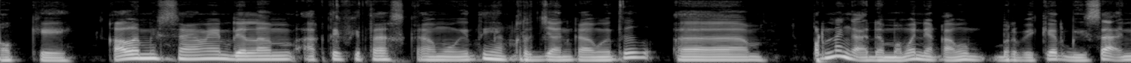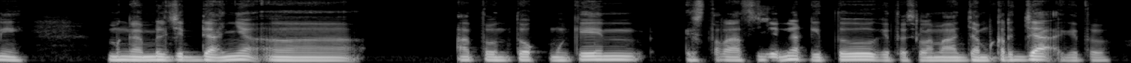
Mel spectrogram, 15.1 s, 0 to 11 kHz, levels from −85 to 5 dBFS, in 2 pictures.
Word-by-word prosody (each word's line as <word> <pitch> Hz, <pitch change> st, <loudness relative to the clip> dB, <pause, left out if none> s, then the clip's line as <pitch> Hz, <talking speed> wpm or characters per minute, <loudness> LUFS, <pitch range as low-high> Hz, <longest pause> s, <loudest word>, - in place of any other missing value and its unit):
Oke. 105 Hz, -3 st, -3 dB, 0.2 s
Kalau 165 Hz, +4 st, +6 dB
misalnya 160 Hz, -1 st, +3 dB
dalam 140 Hz, +1 st, +3 dB
aktivitas 135 Hz, 0 st, -3 dB
kamu, 120 Hz, 0 st, 0 dB
itu 155 Hz, +3 st, +2 dB
yang 135 Hz, -, +3 dB
kerjaan 120 Hz, -2 st, -1 dB
kamu 115 Hz, 0 st, 0 dB
itu, 210 Hz, +3 st, -1 dB, 0.2 s
eee, 115 Hz, -1 st, +2 dB, 0.4 s
pernah 220 Hz, +7 st, +1 dB
nggak 185 Hz, -, +2 dB
ada -, -, +2 dB
momen 130 Hz, +7 st, +2 dB
yang 115 Hz, -, -2 dB
kamu 115 Hz, +2 st, -1 dB
berpikir, 110 Hz, +5 st, -3 dB
bisa 105 Hz, +5 st, -1 dB
nih, 115 Hz, -3 st, -1 dB, 0.6 s
mengambil 120 Hz, 0 st, +4 dB
jedanya, 115 Hz, +2 st, +2 dB
eee, 105 Hz, -2 st, +1 dB, 0.7 s
atau 115 Hz, -1 st, -2 dB
untuk 115 Hz, +1 st, -2 dB
mungkin 130 Hz, +4 st, +1 dB, 0.3 s
istirahat 110 Hz, 0 st, -5 dB
sejenak 120 Hz, +3 st, -1 dB
gitu 125 Hz, +2 st, +2 dB
gitu 105 Hz, -1 st, -7 dB
selama 105 Hz, 0 st, -1 dB
jam 105 Hz, -1 st, +1 dB
kerja, 120 Hz, +3 st, +1 dB
gitu, 105 Hz, +1 st, -9 dB
115 Hz, 140 wpm, -22 LUFS, 110-130 Hz, 0.7 s, Kalau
